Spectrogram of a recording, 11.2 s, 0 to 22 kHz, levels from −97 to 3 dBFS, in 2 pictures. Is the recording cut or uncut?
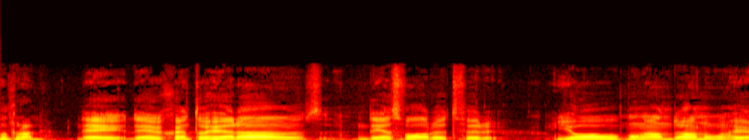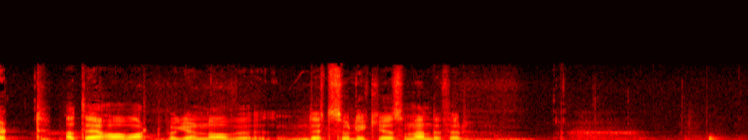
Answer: cut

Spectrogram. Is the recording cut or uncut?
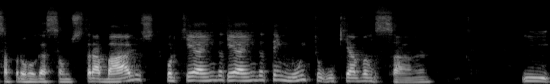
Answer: cut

